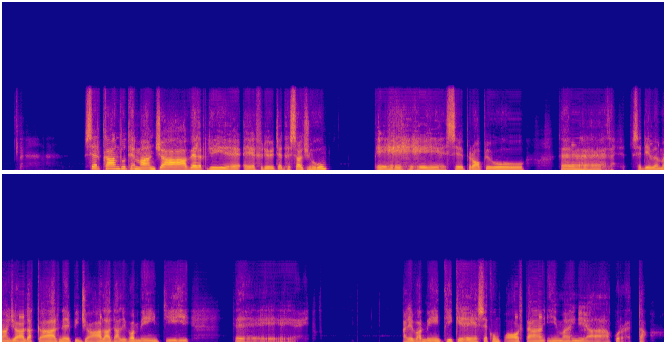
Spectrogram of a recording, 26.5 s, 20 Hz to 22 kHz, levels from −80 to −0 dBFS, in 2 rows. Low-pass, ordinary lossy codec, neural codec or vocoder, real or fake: 10.8 kHz; none; codec, 16 kHz in and 24 kHz out, 0.6 kbps, FocalCodec, streaming, 4096 codes; fake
